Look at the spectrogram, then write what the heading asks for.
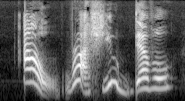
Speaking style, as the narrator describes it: yelped Mona furiously, as a wet, generous handful of snow down her back

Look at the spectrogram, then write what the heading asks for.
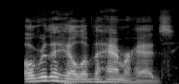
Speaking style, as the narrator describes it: he answered

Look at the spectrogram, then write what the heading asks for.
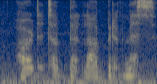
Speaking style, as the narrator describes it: he murmured to Cyrene

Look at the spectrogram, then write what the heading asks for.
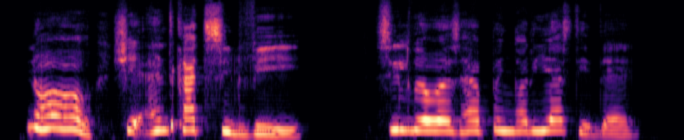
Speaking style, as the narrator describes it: piped Bibi

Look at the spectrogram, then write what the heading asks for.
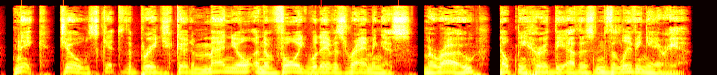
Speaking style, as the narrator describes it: Khalid snapped

